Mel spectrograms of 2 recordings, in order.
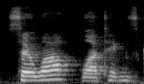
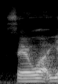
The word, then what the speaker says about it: Serwa Boateng: So it's pronounced Serwa Boateng's Guide to Vampire Hunting. Serwa, yeah, it's almost like the English name Sarah, but Wa kind of. Serwa.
